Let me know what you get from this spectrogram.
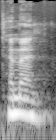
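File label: "temel", Turkish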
